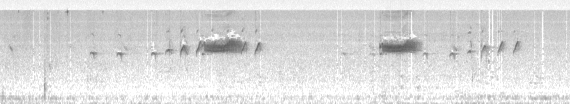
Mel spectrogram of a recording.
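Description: Faint birds chirping: many short, high chirps, and twice a louder, buzzier call lasting about a second, roughly four seconds apart.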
